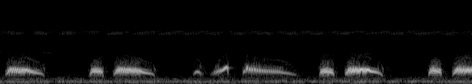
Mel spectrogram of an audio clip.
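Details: Spotted dove kept as a lure for wild doves, cooing in quick pairs of clipped and longer sliding-down notes, with a short rising coo midway and a continuous high whine throughout.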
